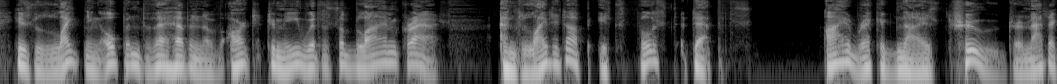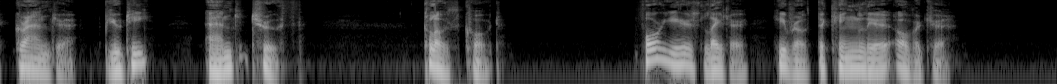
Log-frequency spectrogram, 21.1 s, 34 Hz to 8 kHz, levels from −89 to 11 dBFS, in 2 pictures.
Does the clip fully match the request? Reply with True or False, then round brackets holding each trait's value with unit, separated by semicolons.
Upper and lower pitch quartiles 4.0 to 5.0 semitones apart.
False (5.4 semitones)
